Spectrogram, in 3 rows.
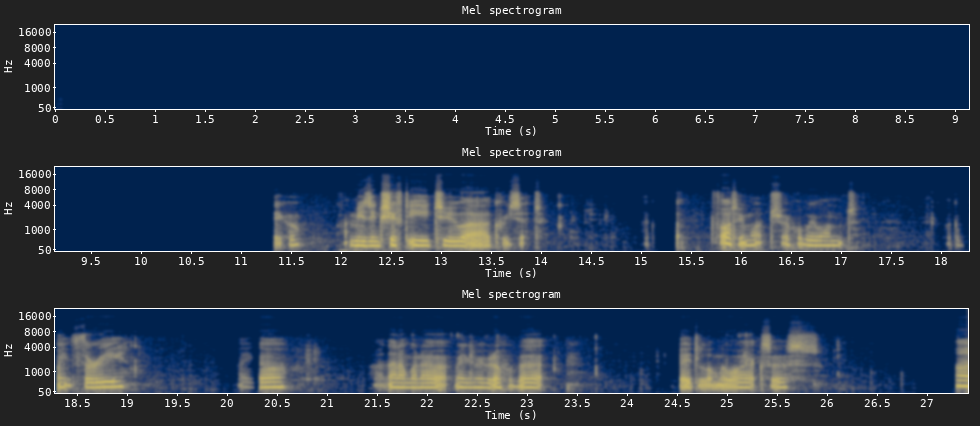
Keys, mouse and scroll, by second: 0.1 middle click, 0.7 KP_1, 1.6 b, 2.6 click, 3.0 click, 3.7 click, 3.8 b, 5.1 middle click, 5.7 s, 6.7 click, 7.6 click, 8.0 middle click, 8.2 s, 9.4 s, 10.2 shift+e, 12.9 middle click, 13.1 Tab, 13.3 middle click, 13.8 Tab, 14.7 ctrl+z, 15.1 ctrl+z, 15.3 ctrl+z, 15.8 shift+e, 18.3 Tab, 18.7 middle click, 19.2 middle click, 19.7 Tab, 20.7 g, 22.4 Tab, 22.5 middle click, 23.5 middle click, 24.0 Tab, 24.2 r, 25.2 Tab, 25.6 middle click, 25.8 scroll down 4, 26.1 middle click.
